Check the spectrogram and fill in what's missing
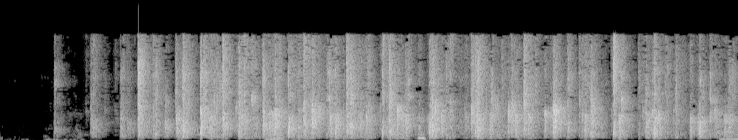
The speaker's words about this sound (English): You're so nice. You don't have to clap so much. You could just not clap. Okay, you're nice.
